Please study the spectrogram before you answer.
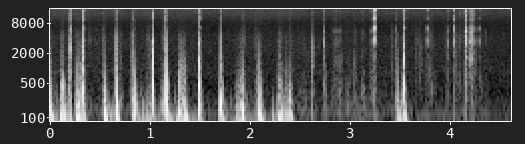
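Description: A steel sewing needle scratches along the edge of a small white plastic inline mic and remote on an earphone cable, then taps near the mic hole on its hollow housing. The result is a quick series of short, dry clicks and scrapes with boomy, low-heavy thumps and brief bright ticks. Each one stops almost instantly, and the sounds grow sparser toward the end.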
